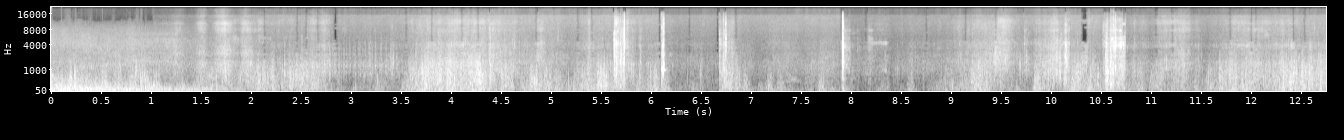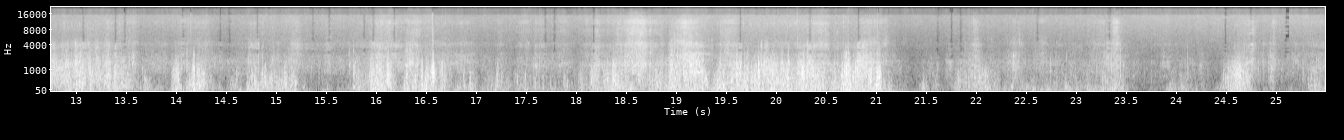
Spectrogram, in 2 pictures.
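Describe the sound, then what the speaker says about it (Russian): Strong cold wind gusting across a microphone on the Moksha River in Mordovia, a loud continuous roar with buffeting bursts throughout, no voices. "А тут что-то прям ветрище,"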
